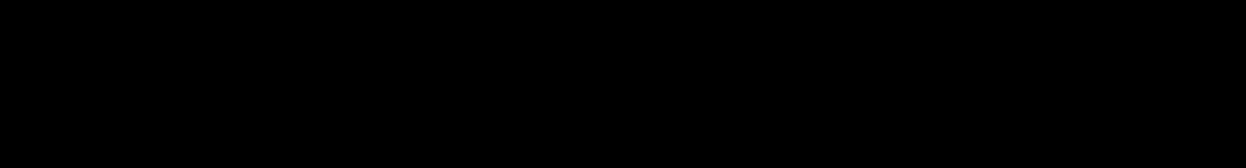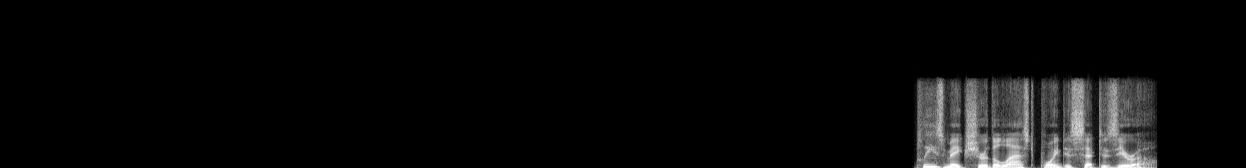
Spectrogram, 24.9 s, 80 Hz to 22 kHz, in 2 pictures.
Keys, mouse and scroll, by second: 3.1 e, 6.4 e, 9.2 e, 11.9 e, 15.9 shift+middle click, 16.9 e, 21.7 e.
